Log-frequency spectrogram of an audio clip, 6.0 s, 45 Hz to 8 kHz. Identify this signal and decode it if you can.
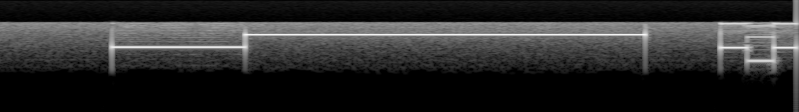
Two-tone page, heard as a one-second tone, then a three-second tone, about 900 then 1600 Hz, with noise. It is heard from 0.9 to 4.9 s.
